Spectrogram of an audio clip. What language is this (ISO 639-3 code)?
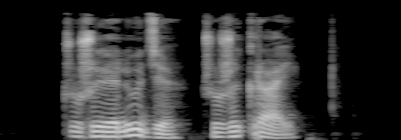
bel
